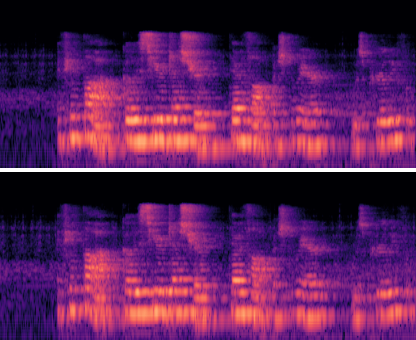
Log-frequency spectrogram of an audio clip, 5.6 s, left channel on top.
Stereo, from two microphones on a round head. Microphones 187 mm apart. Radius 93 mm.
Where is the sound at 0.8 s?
35° right (ahead or behind), 1.3 m.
